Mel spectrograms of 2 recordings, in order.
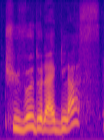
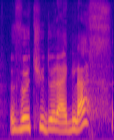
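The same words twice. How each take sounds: First: "Tu veux de la glace" lifting at the end; statement order, voice going up on "glace"; rising question tune. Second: "Veux-tu" first, as a formal question; inverted question. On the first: French teacher demonstrates a spoken question, voice rising. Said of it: "the voice goes up". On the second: French teacher shows the inversion to drop, formal question. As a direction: textbook question "Veux-tu de la glace", verb leading. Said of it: "Instead of saying". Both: Shown as a demonstration.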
